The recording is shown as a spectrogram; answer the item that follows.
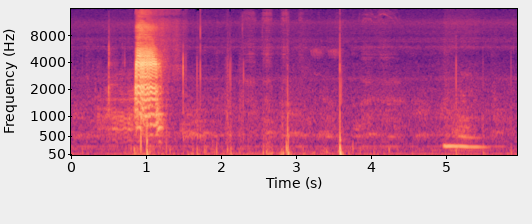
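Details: Percy, a domestic cat that hunts frogs every night and plays with them, gives one short, loud, harmonic meow about a second in, followed by faint rustling, clicks and a brief low hum.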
